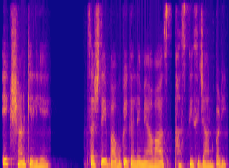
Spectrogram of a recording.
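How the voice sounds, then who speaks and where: A woman narrating a dramatic story in a measured, expressive way. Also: fairly low pitch.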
